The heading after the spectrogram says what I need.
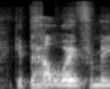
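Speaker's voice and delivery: normal talking voice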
